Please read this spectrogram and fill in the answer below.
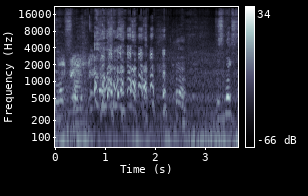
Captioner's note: laughter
